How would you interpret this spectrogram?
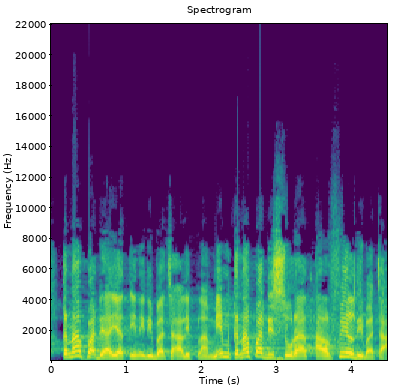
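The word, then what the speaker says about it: الم: Dibacanya alif lam, lamnya panjang sampai dengan 6, kemudian ada tasjidnya guna 3 ketukan ya. Kemudian mimnya 6 lagi karena panjang-panjang gini.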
